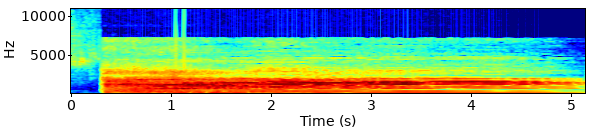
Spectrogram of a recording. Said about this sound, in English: He felt like his body was made of stone, and before Ezekiel could call on the radio again, a horn blasted.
